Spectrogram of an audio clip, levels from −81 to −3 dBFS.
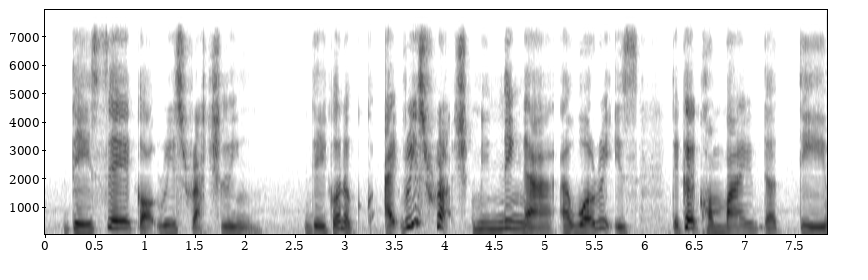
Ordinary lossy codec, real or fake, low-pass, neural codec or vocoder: none; fake; 7.2 kHz; vocoder, 22.05 kHz, 80 mel bands, WaveNeXt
